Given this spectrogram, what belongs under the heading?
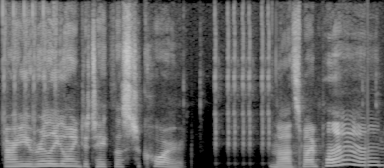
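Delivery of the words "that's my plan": voice cracking, much higher, slower. Answering whether they will really take this to court, voice cracking. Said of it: "Sorry for the voice crack".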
